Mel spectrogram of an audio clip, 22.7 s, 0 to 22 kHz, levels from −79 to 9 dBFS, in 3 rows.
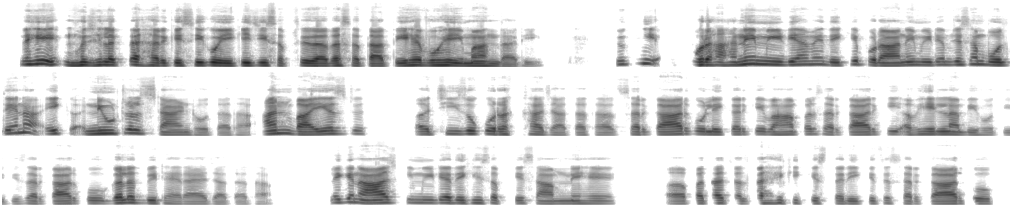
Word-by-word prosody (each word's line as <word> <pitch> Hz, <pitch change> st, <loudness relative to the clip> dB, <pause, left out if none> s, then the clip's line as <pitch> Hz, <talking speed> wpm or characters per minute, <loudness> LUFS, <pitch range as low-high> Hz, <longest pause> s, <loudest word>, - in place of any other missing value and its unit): देखिए। 195 Hz, -1 st, +6 dB
मुझे 160 Hz, +1 st, +4 dB
लगता 165 Hz, +1 st, +4 dB
है 170 Hz, -, +5 dB
हर 140 Hz, -1 st, +3 dB
किसी 140 Hz, +2 st, +3 dB
को 155 Hz, -1 st, +8 dB
एक 130 Hz, -1 st, +5 dB
ही 145 Hz, -, +9 dB
चीज़ 145 Hz, 0 st, +2 dB
सबसे 135 Hz, 0 st, -1 dB
ज़्यादा 130 Hz, +1 st, +6 dB
सताती 130 Hz, 0 st, +1 dB
है। 155 Hz, +2 st, +7 dB
वो 150 Hz, -, +6 dB
है 155 Hz, -, +8 dB
ईमानदारी 120 Hz, -6 st, +2 dB, 0.4 s
क्योंकि 225 Hz, +5 st, -8 dB, 0.3 s
पुराने 165 Hz, +3 st, +4 dB
मीडिया 185 Hz, -2 st, +2 dB
में 200 Hz, +1 st, -5 dB
देखिए 155 Hz, +5 st, -3 dB
पुराने 155 Hz, -1 st, +1 dB
मीडिया 170 Hz, +1 st, -4 dB
में 175 Hz, -, -11 dB
जैसे 185 Hz, +2 st, -4 dB
हम 200 Hz, -, -3 dB
बोलते 160 Hz, +2 st, +2 dB
हैं 210 Hz, -, -2 dB
ना 250 Hz, -1 st, -3 dB
एक 180 Hz, +1 st, -3 dB
न्यूट्रल 185 Hz, +4 st, +1 dB
स्टैंड 130 Hz, -9 st, -6 dB
होता 110 Hz, -1 st, -16 dB
था। 110 Hz, 0 st, -20 dB, 0.2 s
अनबायस्ड 175 Hz, -1 st, 0 dB, 0.4 s
अ, 150 Hz, -, -5 dB
चीज़ों 165 Hz, +3 st, -5 dB
को 165 Hz, 0 st, -5 dB
रखा 150 Hz, -1 st, -6 dB
जाता 115 Hz, -2 st, -14 dB
था। 115 Hz, 0 st, -15 dB
सरकार 145 Hz, +5 st, -2 dB
को 160 Hz, -1 st, -7 dB
लेकर 150 Hz, 0 st, -5 dB
के 155 Hz, +1 st, -11 dB
वहाँ 140 Hz, 0 st, -5 dB
पर 155 Hz, -, -10 dB
सरकार 135 Hz, -2 st, -5 dB
की 155 Hz, +2 st, -12 dB
अवहेलना 150 Hz, +1 st, -5 dB
भी 125 Hz, -2 st, -12 dB
होती 120 Hz, -1 st, -20 dB
थी। 125 Hz, -, -24 dB
सरकार 135 Hz, +1 st, -5 dB
को 150 Hz, +1 st, -11 dB
गलत 165 Hz, +2 st, +2 dB
भी 155 Hz, 0 st, -5 dB
ठहराया 125 Hz, -5 st, -12 dB
जाता 110 Hz, -1 st, -19 dB
था। -, -, -25 dB, 0.5 s
लेकिन 185 Hz, +1 st, -4 dB
आज 170 Hz, +2 st, +4 dB
की 180 Hz, -, -16 dB
मीडिया 170 Hz, 0 st, -3 dB
देखिये 160 Hz, 0 st, -6 dB
सबके 155 Hz, 0 st, -11 dB
सामने 140 Hz, -1 st, -8 dB
है। 140 Hz, 0 st, -11 dB, 0.5 s
अ, 130 Hz, 0 st, -8 dB
पता 150 Hz, +1 st, -3 dB
चलता 150 Hz, -1 st, -9 dB
है 155 Hz, +3 st, -10 dB
कि 155 Hz, -, -17 dB
किस 145 Hz, -1 st, -15 dB
तरीक़े 135 Hz, 0 st, -11 dB
से 150 Hz, -, -17 dB
सरकार 130 Hz, -1 st, -4 dB
को 135 Hz, -1 st, -8 dB
150 Hz, 210 wpm, -19 LUFS, 135-165 Hz, 0.5 s, ही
